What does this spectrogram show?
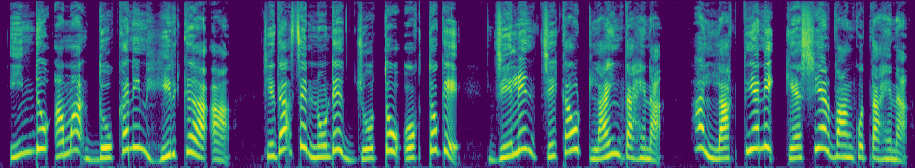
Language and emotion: Santali, angry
